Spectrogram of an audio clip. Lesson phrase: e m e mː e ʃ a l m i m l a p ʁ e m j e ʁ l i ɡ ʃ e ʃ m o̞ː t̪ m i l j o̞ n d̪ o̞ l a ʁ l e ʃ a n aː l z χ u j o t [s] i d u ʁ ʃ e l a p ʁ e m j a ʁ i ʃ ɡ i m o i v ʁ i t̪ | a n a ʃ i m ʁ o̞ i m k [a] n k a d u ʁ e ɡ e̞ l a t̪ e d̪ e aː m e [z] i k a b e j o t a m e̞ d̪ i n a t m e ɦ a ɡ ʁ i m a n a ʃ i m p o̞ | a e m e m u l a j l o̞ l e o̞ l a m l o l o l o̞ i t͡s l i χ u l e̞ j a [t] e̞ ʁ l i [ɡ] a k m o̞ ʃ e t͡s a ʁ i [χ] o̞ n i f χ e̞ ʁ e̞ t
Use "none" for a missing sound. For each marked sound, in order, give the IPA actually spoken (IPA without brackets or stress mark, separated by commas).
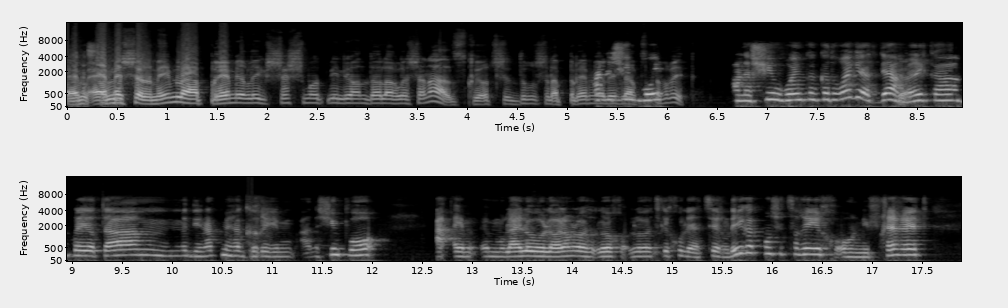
ʃ, a, ʁ, t͡s, ɡ, χ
